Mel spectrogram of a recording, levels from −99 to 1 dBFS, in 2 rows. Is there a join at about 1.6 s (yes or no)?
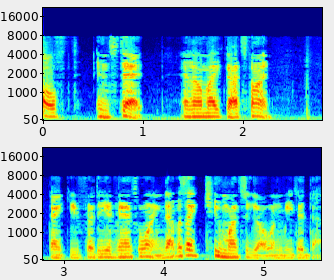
no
